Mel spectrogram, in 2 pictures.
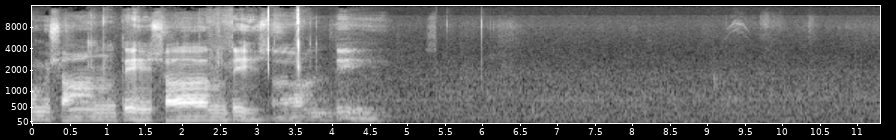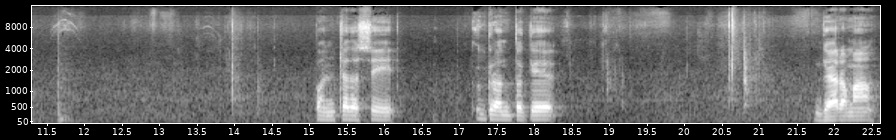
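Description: A middle-aged man speaks calmly and close to a microphone, in short phrases with long pauses.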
